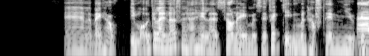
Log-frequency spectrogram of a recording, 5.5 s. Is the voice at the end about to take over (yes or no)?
yes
